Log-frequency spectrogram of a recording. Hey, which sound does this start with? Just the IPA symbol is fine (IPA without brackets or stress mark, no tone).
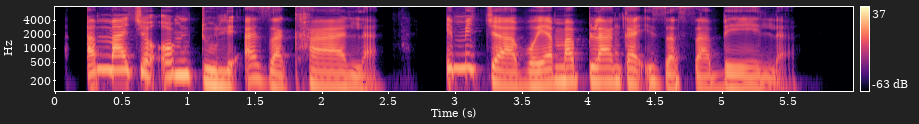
a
